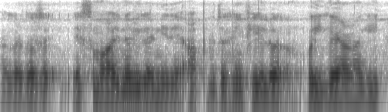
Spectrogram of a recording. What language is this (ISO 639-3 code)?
doi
